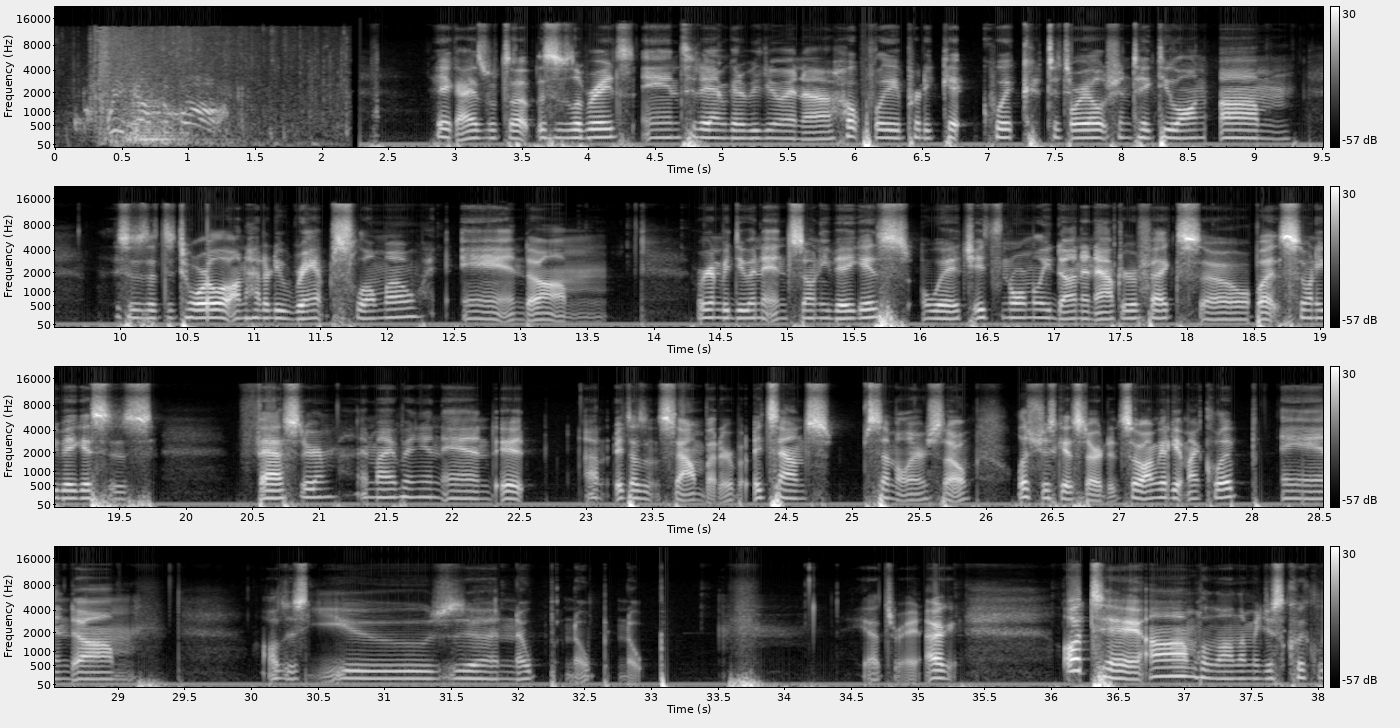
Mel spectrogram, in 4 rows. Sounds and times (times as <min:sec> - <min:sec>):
Speech: 0:00.2 - 0:01.3, 0:02.8 - 0:09.3, 0:10.0 - 0:13.6, 0:14.3 - 0:19.8, 0:20.4 - 0:29.3, 0:30.1 - 0:33.1, 0:34.5 - 0:35.4, 0:36.1 - 0:38.0.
